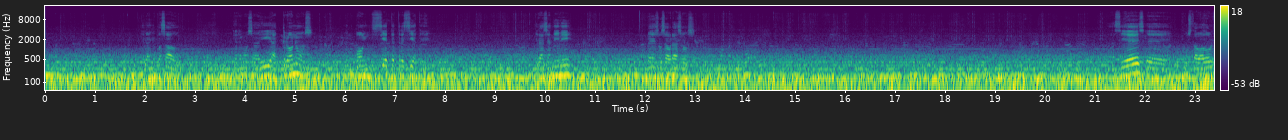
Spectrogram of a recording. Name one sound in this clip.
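A jet airliner's engines hum steadily as it taxis.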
